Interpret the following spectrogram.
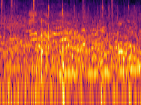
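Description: Children playing: many overlapping young voices calling and shouting, with a few sharp knocks among them.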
